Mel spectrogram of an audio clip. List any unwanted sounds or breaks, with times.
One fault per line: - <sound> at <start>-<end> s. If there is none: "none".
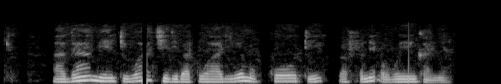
- dropout at 1.4-1.5 s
